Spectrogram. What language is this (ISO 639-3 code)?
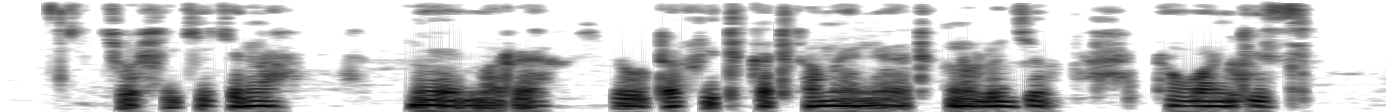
swa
